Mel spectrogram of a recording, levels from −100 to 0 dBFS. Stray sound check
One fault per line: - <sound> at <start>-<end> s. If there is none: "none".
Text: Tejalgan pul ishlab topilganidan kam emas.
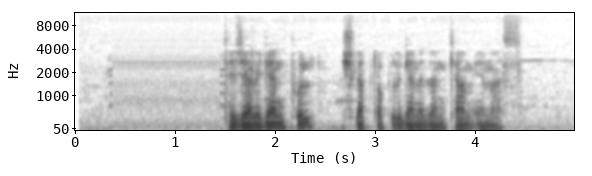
none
